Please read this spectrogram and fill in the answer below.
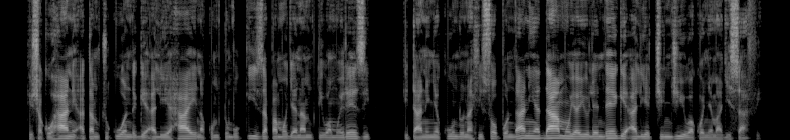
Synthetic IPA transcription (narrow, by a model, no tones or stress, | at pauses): kiʃakuɦaniʔa̰tam̩t͡ʃukuandɛɠɛʔalijɛhainakum̩tumbukizapamɔʄanam̩tiwamwɛɾɛzi | kitaniɲɛkundunahisɔpɔndanijaɗamujajulɛndɛɠɛʔalijɛt͡ʃiɲd͡ʒiwakwɛɲɛmaʄisa̰fi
